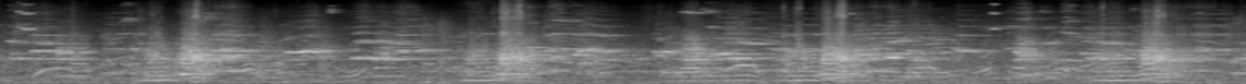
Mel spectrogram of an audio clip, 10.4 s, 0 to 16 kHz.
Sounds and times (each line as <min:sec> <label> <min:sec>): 0:00.0 Swings squeaking 0:10.3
